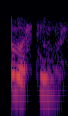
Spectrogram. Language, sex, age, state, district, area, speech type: Hindi, female, 18-30, Uttar Pradesh, Jaunpur, urban, conversation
